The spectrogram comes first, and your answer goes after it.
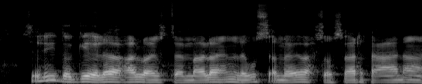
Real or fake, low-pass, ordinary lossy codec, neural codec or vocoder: fake; none; none; codec, 44.1 kHz, 3.4 kbps, Pupu-Codec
